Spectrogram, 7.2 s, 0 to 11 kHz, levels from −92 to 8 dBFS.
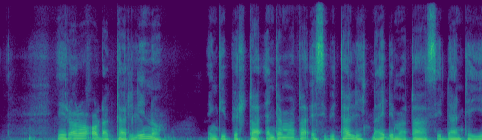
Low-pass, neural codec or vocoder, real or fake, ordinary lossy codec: none; none; real; none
